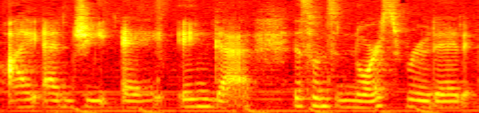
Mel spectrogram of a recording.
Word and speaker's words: Inga: or marvelous shorter option we have inga spell i-n-g-a inga this one's norse rooted meaning guarded by ing i hope i'm pronouncing that right but ing was an ancient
